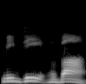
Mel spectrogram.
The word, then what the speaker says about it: medu vada: medu vada pronounced me deva literally soft vada is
